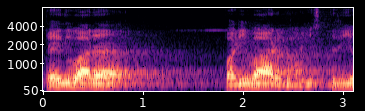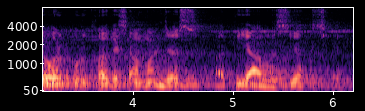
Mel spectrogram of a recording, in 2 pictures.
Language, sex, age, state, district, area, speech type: Maithili, male, 45-60, Bihar, Supaul, urban, spontaneous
